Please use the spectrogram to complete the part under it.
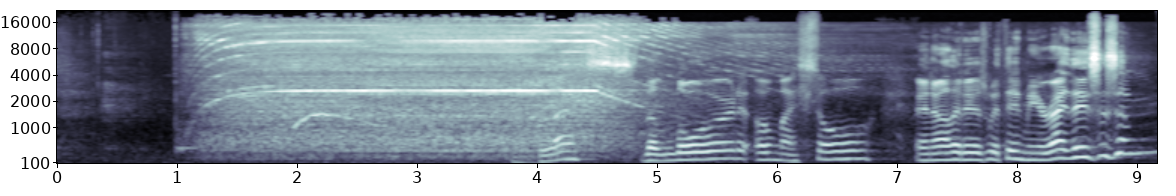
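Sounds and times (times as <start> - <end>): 
blower running in a garage: 1.0 - 6.9
speech: 4.0 - 9.1.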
